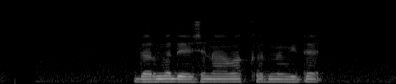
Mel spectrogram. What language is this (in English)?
Sinhala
